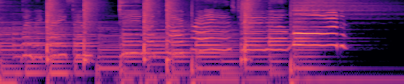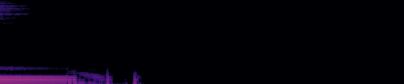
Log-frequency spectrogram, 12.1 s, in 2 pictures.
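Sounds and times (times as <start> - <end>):
uplifting psalm music: 0.0 - 5.4.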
